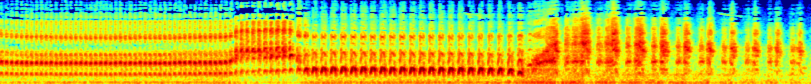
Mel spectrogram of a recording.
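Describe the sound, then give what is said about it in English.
A loud bird-call sound effect plays alone: a sustained whistling tone turns into a rapid warbling trill, then breaks into a run of quick rising chirps that gradually slow. “Smack the bird, and let's get into it.”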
